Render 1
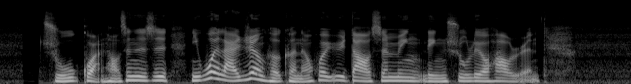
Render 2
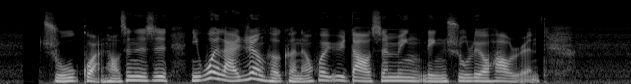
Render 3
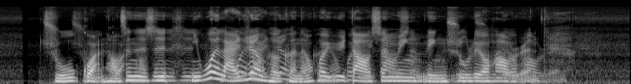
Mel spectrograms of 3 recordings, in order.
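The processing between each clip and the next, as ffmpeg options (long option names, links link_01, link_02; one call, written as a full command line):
ffmpeg -i in.wav -af anull out.wav
ffmpeg -i in.wav -filter_complex "[0:a]aexciter=amount=3.3:drive=9.1:freq=8300,asplit=2[link_01][link_02];[link_02]aecho=0:1:280:0.299[link_03];[link_01][link_03]amix=inputs=2:normalize=0,volume=7.5dB" out.wav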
